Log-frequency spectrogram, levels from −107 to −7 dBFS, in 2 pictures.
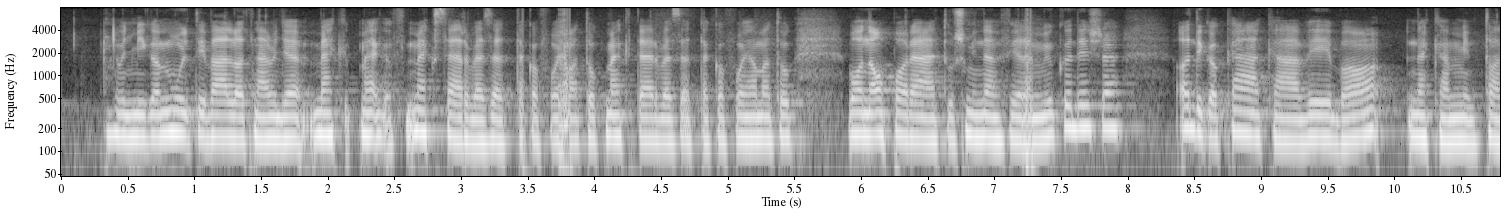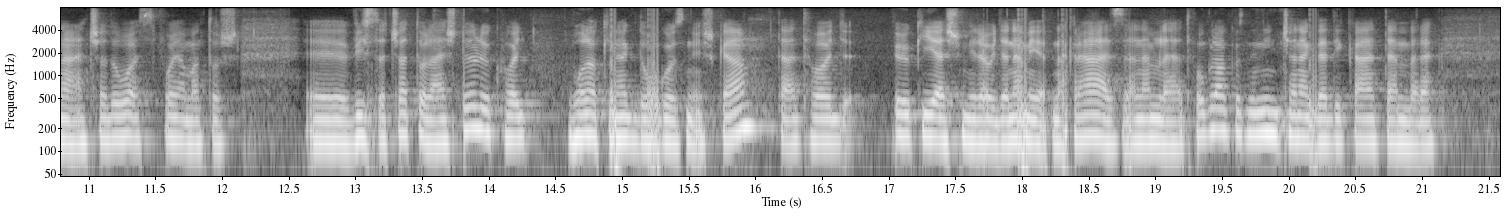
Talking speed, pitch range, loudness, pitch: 130 wpm, 135-155 Hz, -21 LUFS, 145 Hz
